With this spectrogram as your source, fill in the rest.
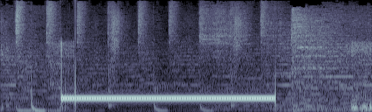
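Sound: telephone dial tone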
